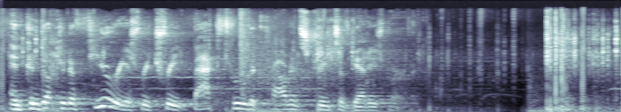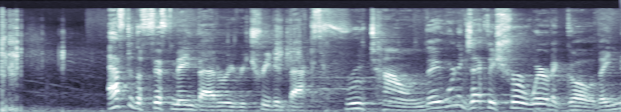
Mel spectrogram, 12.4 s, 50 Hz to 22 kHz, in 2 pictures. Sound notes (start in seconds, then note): 5.2 guns firing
